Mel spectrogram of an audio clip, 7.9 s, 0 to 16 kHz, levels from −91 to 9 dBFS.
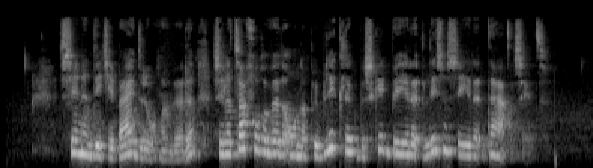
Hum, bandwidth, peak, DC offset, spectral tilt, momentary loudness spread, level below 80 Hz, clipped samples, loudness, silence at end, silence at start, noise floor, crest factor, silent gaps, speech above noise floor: none; 11.5 kHz; -12 dBFS; under 0.1%; -4.5 dB/octave; 11 LU; -80 dBFS; under 0.1%; -28 LUFS; 0.65 s; 0.55 s; -60 dBFS; 18 dB; none; 32 dB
